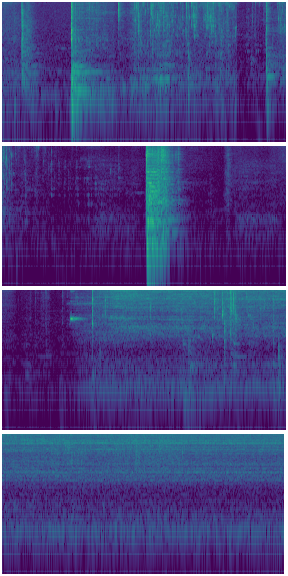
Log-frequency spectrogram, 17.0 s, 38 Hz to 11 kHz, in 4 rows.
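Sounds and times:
metal bowl clanking: 0:00.3 - 0:04.7, 0:06.4 - 0:07.0
tap water running into steel bowl: 0:01.1 - 0:05.7, 0:09.8 - 0:17.0.

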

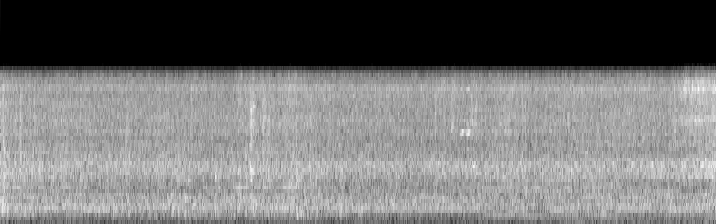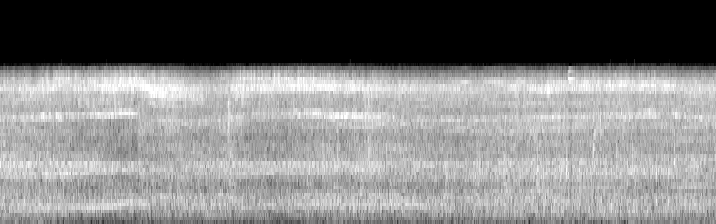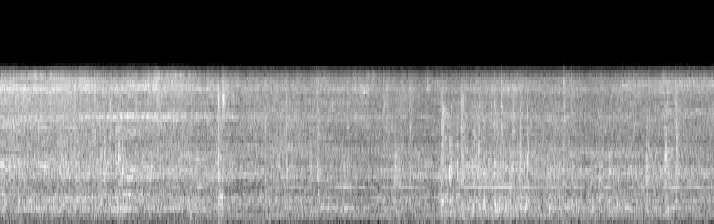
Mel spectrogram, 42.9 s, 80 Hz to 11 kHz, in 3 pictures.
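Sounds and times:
excavator diesel engine: 0:00.0 - 0:42.9
hydraulic whining: 0:12.9 - 0:42.9.

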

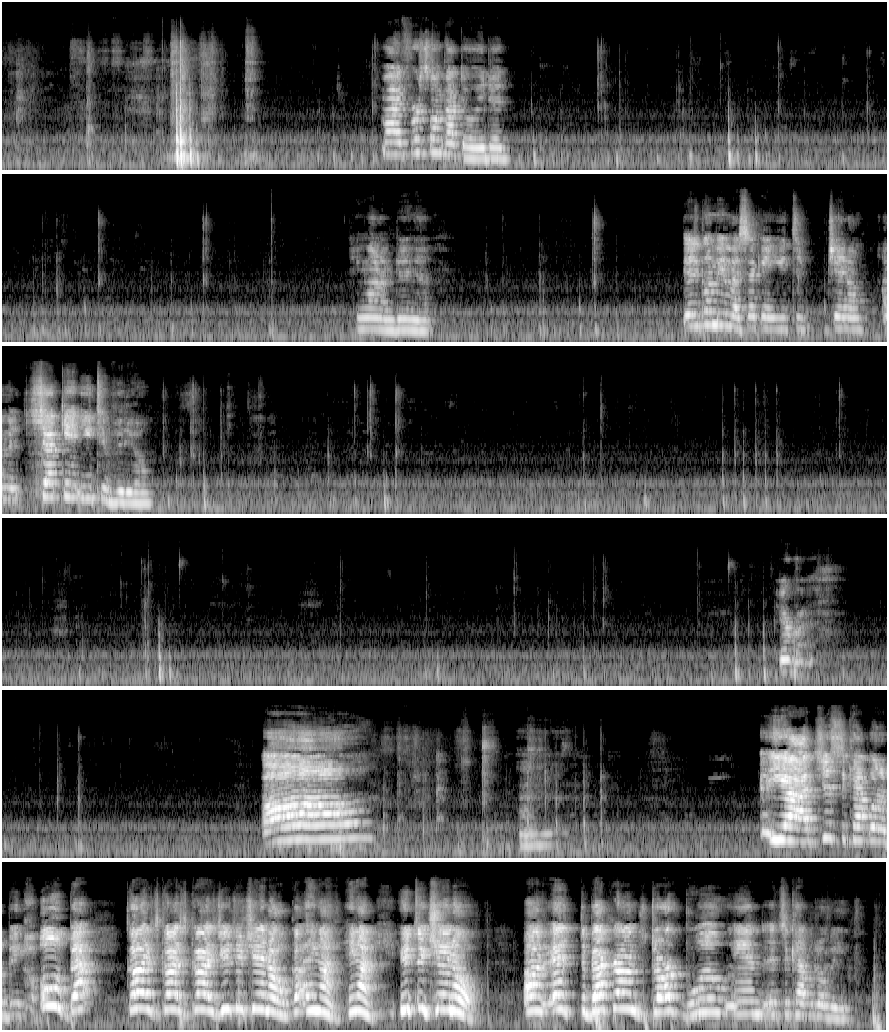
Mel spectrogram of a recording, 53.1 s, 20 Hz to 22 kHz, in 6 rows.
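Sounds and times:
faint typing on keyboard: 0:05.1 - 0:12.4, 0:13.2 - 0:15.2, 0:19.2 - 0:34.4, 0:35.3 - 0:37.9, 0:39.1 - 0:42.7
typing on a keyboard: 0:24.9 - 0:26.2.

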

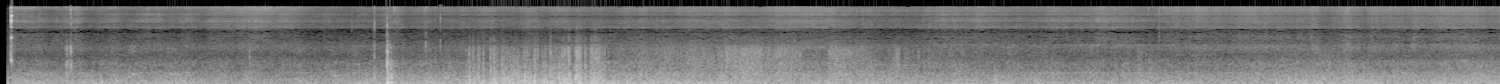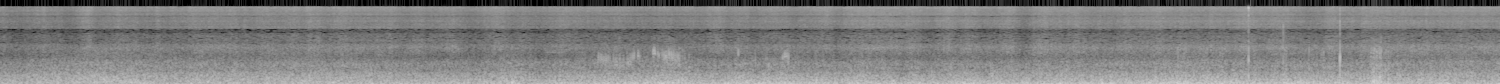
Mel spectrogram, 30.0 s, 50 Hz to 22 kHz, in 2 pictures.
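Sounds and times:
water rushing along boat hull: 0:00.1 - 0:30.0
wind buffeting microphone: 0:00.1 - 0:30.0.

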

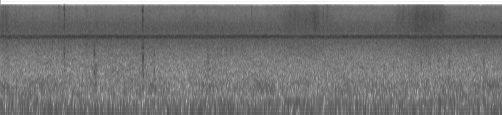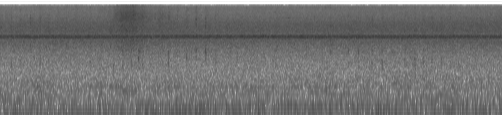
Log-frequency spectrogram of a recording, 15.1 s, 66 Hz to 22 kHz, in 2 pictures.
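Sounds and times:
high-pitched insect chorus: 0:00.0 - 0:15.0
low outdoor hiss: 0:00.0 - 0:15.0
soft rustles: 0:06.0 - 0:06.9.

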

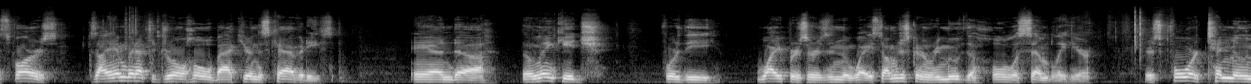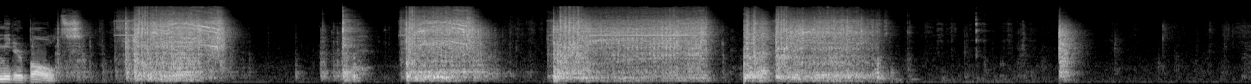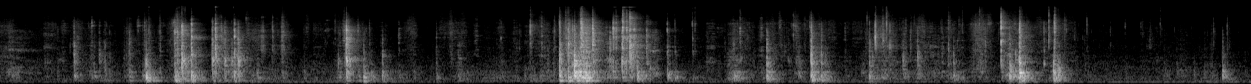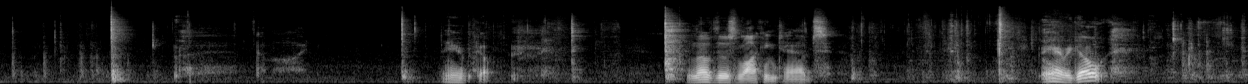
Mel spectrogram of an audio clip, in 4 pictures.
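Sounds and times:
power tool spinning out bolts: 0:13.6 - 0:15.0, 0:16.5 - 0:21.4
clicks and clunks of parts: 0:49.0 - 0:50.0.

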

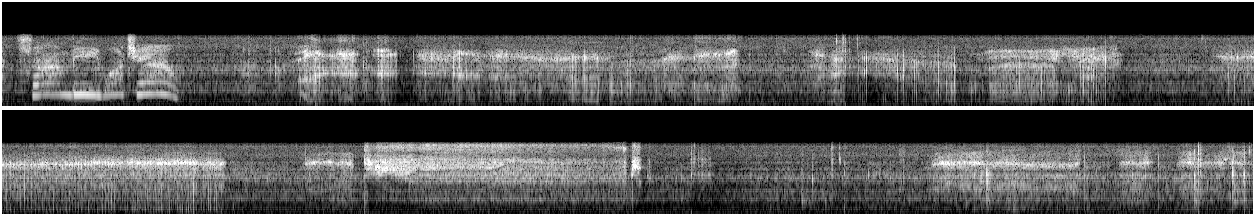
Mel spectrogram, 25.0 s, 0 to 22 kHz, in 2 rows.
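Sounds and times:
person making hissing mouth sounds: 0:02.9 - 0:07.4, 0:08.1 - 0:11.2, 0:12.2 - 0:14.8, 0:15.6 - 0:19.1, 0:21.8 - 0:25.0.

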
